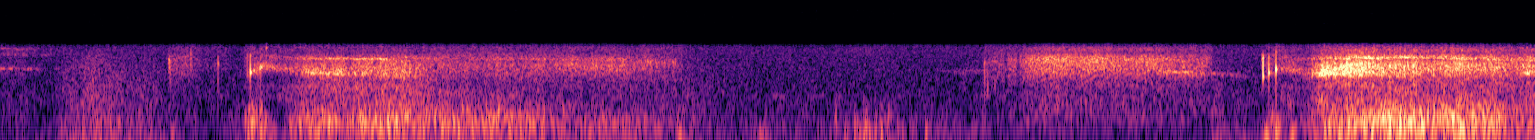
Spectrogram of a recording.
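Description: Long, slow breaths through the mouth, each a soft airy rush lasting a few seconds, repeating in a calm, steady in-and-out rhythm.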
